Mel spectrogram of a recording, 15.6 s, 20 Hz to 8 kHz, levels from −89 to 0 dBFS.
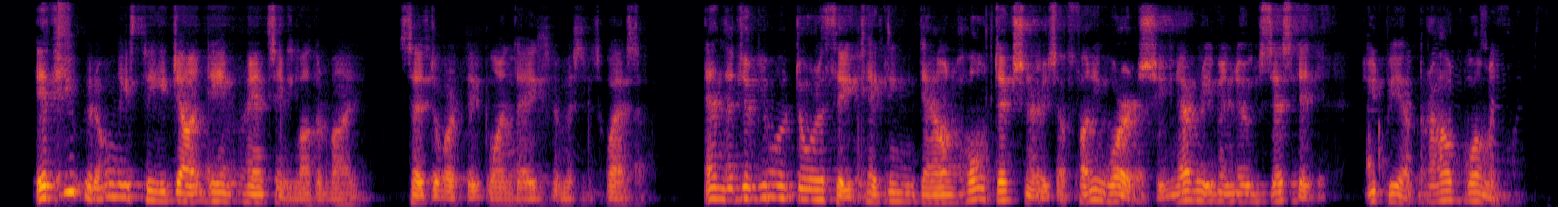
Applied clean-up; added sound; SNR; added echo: neural mask model DeepFilterNet 3.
